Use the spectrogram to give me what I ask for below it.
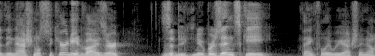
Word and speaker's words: Brzezinski: Kissinger made a personal appeal to the national security adviser Zbigniew Brzezinski thankfully we actually know how to pronounce his name and a follow-up phone call to mr.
